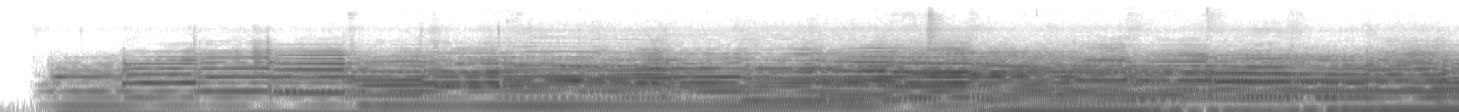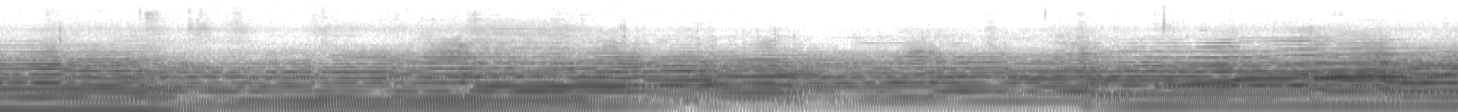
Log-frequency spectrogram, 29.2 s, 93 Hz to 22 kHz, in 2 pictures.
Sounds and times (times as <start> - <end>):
French horn: 0.4 - 29.1.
